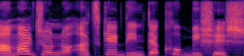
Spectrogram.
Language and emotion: Bengali, neutral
